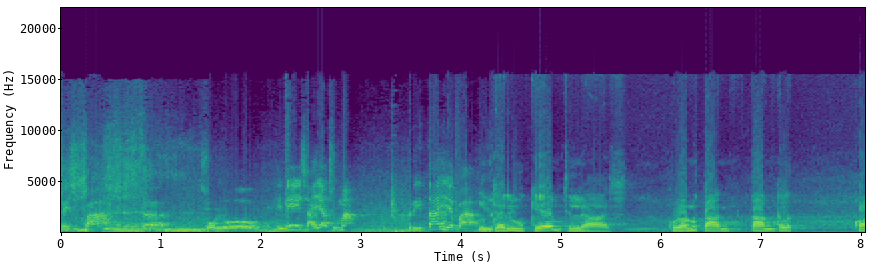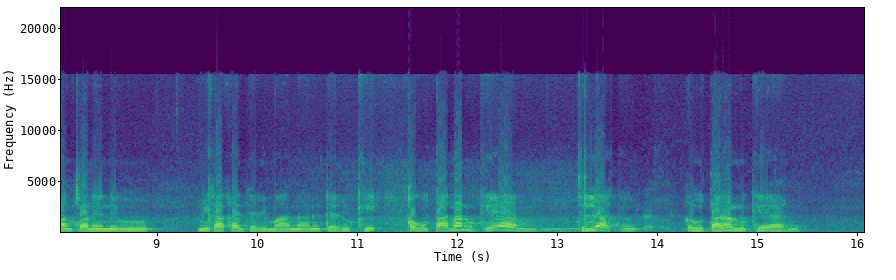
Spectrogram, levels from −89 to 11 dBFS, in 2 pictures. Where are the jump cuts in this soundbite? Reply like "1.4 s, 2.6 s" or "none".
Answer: 4.3 s

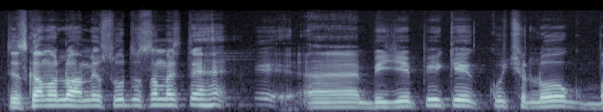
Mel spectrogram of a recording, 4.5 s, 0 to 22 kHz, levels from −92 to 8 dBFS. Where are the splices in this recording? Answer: 2.2 s

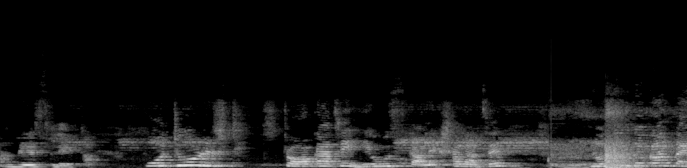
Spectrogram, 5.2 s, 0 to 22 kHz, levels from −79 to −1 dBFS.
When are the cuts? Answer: 4.0 s

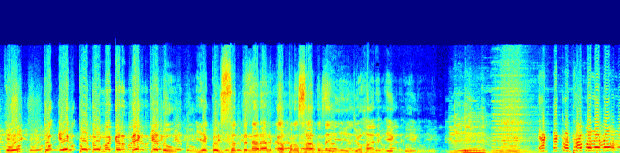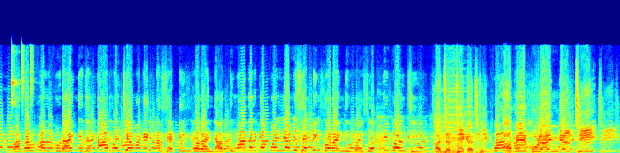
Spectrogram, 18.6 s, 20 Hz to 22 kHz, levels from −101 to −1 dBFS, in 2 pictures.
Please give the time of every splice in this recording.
7.2 s, 16.6 s

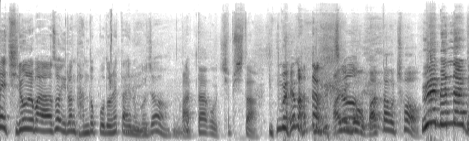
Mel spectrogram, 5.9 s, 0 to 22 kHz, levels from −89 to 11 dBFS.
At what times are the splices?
2.3 s

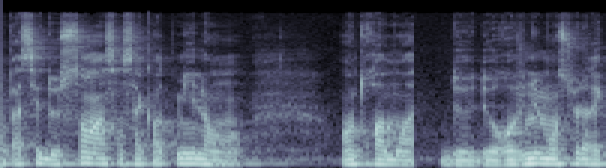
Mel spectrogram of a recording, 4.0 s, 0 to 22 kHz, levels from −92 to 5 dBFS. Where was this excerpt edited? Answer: 2.8 s

